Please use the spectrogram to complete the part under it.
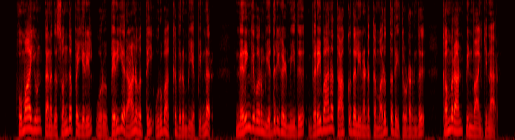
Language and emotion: Tamil, neutral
